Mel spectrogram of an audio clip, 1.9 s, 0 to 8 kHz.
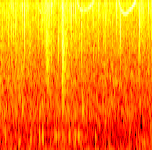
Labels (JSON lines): {"label": "biophony, dolphin", "recorder": "SoundTrap 500"}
